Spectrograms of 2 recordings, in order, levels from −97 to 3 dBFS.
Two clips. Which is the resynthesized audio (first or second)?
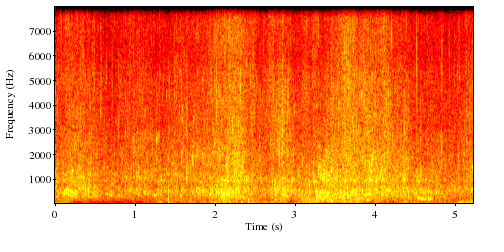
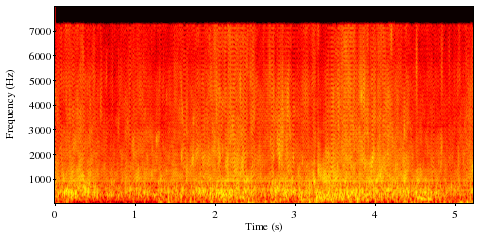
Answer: second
